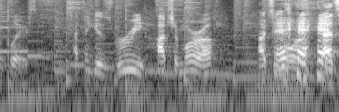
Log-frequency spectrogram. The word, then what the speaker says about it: Rui Hachimura: was two other players I think it was rui hachimura that's how you say it sorry and Austin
